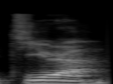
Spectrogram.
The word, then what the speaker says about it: Jira: So I know some people are pronouncing Jira, like Jova Jira. It's not Jira, so it's Jira.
